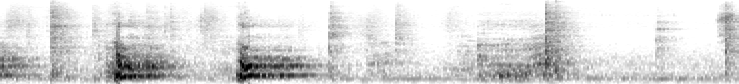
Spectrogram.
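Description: A dog barks on command at feeding time: two sharp, loud barks close by, followed by a few softer, shorter woofs amid light kitchen clatter.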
